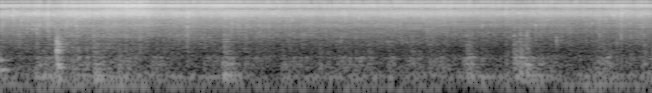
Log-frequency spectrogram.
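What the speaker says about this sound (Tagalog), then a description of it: "simulan na natin maggisa ng ating red onion, garlic, and ginger and chili" Red onion, garlic, ginger and chili sauté in a hot pan, giving a steady close sizzle with occasional soft stirring scrapes and no voices.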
